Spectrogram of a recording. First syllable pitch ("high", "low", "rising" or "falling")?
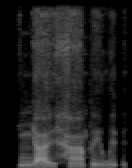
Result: high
